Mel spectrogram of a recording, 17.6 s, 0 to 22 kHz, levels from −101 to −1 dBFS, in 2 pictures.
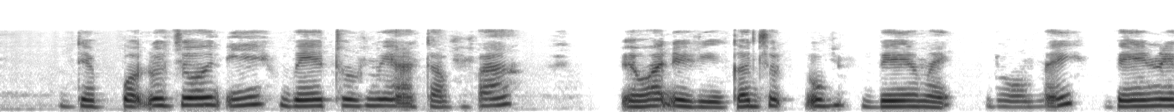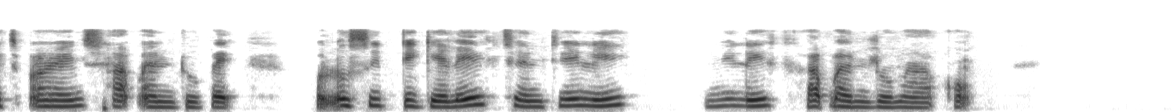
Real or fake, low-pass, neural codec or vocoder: fake; 7.2 kHz; codec, 16 kHz, 4 kbps, FreqCodec, larger model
